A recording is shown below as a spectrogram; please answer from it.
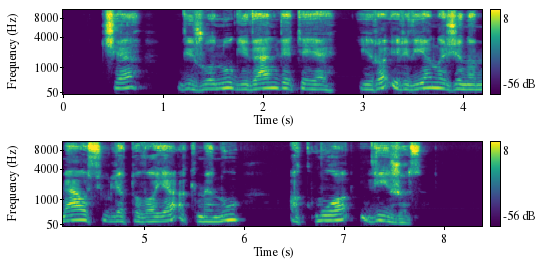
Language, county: Lithuanian, Utena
